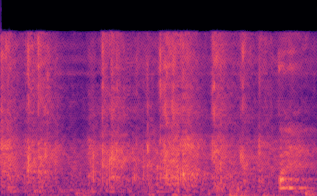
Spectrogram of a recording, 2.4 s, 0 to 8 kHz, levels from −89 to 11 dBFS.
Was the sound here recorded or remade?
remade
